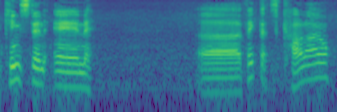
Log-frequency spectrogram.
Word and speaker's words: Carlisle: So we got an outpost in Kingston and I think that's Carlisle. I think that's how you pronounce that. I think the S is silent, but if I'm wrong, let me know.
